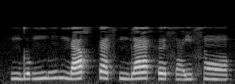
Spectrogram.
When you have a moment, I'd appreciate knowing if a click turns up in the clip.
no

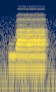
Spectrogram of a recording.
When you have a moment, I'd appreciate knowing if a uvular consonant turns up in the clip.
no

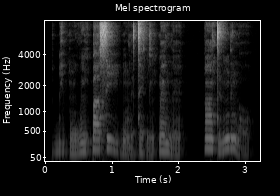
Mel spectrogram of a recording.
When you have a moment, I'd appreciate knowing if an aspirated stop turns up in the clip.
no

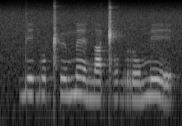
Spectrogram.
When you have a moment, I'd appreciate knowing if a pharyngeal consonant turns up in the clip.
no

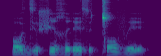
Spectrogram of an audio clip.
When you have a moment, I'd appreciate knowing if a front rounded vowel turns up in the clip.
yes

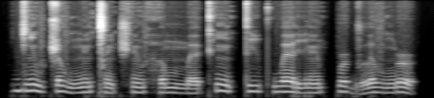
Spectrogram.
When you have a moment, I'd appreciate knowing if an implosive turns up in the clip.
no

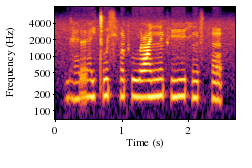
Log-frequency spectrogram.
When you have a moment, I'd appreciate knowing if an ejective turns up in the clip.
yes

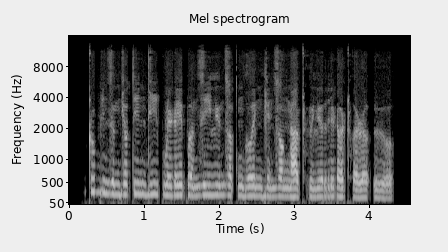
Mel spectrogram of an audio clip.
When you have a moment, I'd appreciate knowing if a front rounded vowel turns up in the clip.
no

